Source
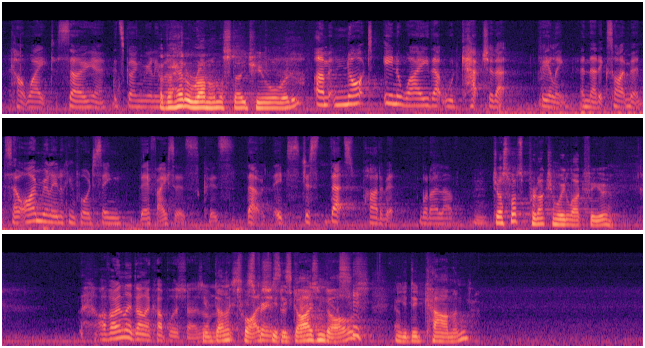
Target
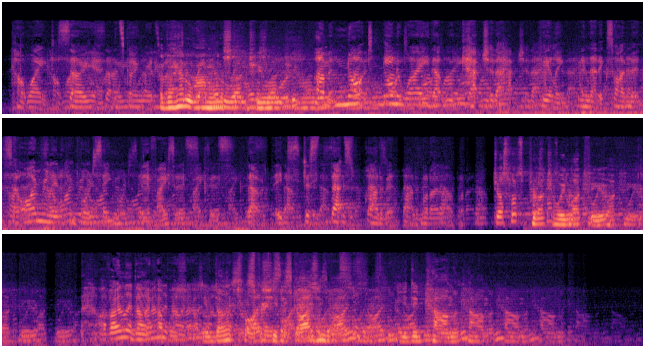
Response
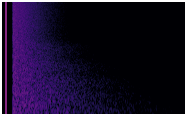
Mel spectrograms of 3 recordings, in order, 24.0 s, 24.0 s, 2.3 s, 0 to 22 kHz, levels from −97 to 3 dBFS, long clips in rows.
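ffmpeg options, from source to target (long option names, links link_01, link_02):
-filter_complex "[0:a]asettb=1/sr,asplit=3[link_01][link_02][link_03];[link_01]atrim=end=13.324[link_04];[link_02]atrim=start=13.32:end=14.53,asetpts=PTS-STARTPTS,afade=type=in:duration=0.004:curve=qsin,afade=type=out:start_time=1.206:duration=0.004:curve=qsin,highpass=frequency=480:poles=1[link_05];[link_03]atrim=start=14.526[link_06];[link_04][link_05]acrossfade=duration=0.004:curve1=hsin:curve2=qsin[link_07];[link_07][link_06]acrossfade=duration=0.004:curve1=qsin:curve2=hsin,asettb=1/sr,asplit=3[link_08][link_09][link_10];[link_08]atrim=end=20.004[link_11];[link_09]atrim=start=20:end=20.69,asetpts=PTS-STARTPTS,afade=type=in:duration=0.004:curve=qsin,afade=type=out:start_time=0.686:duration=0.004:curve=qsin,equalizer=frequency=2200:width=0.43:gain=-14.5[link_12];[link_10]atrim=start=20.686[link_13];[link_11][link_12]acrossfade=duration=0.004:curve1=hsin:curve2=qsin[link_14];[link_14][link_13]acrossfade=duration=0.004:curve1=qsin:curve2=hsin,asplit=2[link_15][link_16];[link_16]adelay=444,lowpass=frequency=2600:poles=1,volume=-6.5dB,asplit=2[link_17][link_18];[link_18]adelay=444,lowpass=frequency=2600:poles=1,volume=0.53,asplit=2[link_19][link_20];[link_20]adelay=444,lowpass=frequency=2600:poles=1,volume=0.53,asplit=2[link_21][link_22];[link_22]adelay=444,lowpass=frequency=2600:poles=1,volume=0.53,asplit=2[link_23][link_24];[link_24]adelay=444,lowpass=frequency=2600:poles=1,volume=0.53,asplit=2[link_25][link_26];[link_26]adelay=444,lowpass=frequency=2600:poles=1,volume=0.53,asplit=2[link_27][link_28];[link_28]adelay=444,lowpass=frequency=2600:poles=1,volume=0.53[link_29];[link_15][link_17][link_19][link_21][link_23][link_25][link_27][link_29]amix=inputs=8:normalize=0,agate=range=-14dB:threshold=-40dB:ratio=16:detection=peak,asplit=2[link_30][link_31];[link_31]adelay=4.8,afreqshift=1.6[link_32];[link_30][link_32]amix=inputs=2:normalize=1"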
